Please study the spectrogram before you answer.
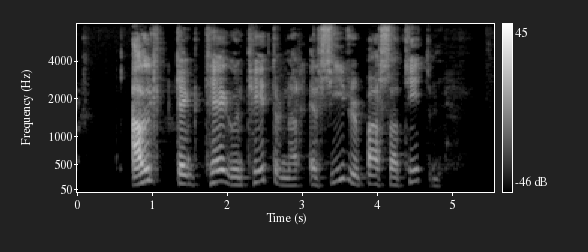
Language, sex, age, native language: Icelandic, male, 30-39, Icelandic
